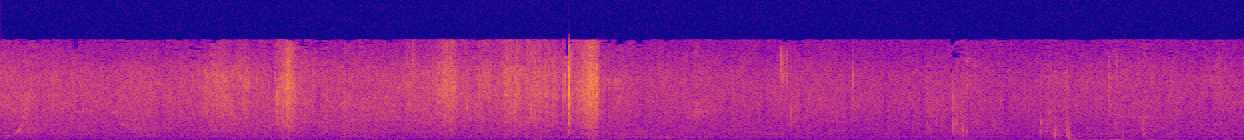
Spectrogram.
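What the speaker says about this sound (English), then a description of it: "But there's still plenty of bees in here." Honeybees buzz in an open beehive, a soft, steady swarm hum close by with occasional nearer buzzes and faint clicks passing through, no talk.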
